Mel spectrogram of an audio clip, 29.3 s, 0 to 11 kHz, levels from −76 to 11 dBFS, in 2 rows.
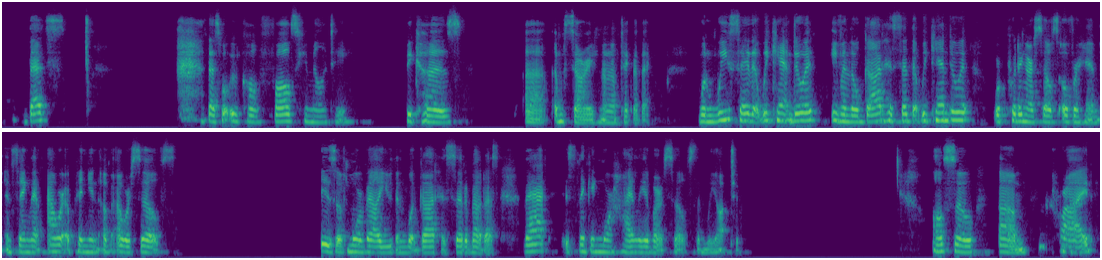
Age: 50-69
